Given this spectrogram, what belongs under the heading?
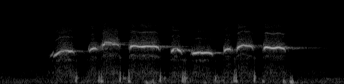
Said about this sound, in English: The song that I whistled was the familiar lullaby, Rock-a-bye Baby.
